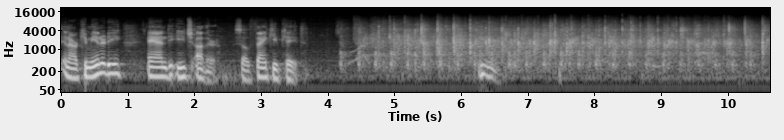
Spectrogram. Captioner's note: applause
